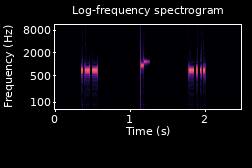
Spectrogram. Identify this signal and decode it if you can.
Morse code, heard as a keyed tone, about 50 wpm, 690 Hz. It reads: W B
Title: Single Letters - Rapid-Fire 50wpm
